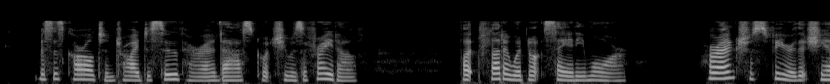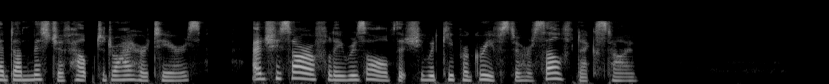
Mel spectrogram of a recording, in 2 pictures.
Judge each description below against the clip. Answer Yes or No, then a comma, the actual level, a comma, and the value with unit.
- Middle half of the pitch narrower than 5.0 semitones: Yes, average, 3.9 semitones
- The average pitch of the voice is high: Yes, high, 200 Hz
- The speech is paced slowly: No, average, 165 wpm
